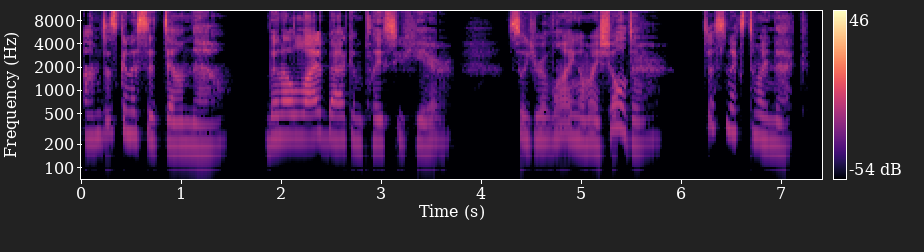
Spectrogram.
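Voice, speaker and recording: A woman voicing a kindly young giant dragon girl in an ASMR roleplay, speaking in a soft, coaxing, reassuring and slightly bashful way. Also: fairly high pitch, a little slow, creaky, no echo. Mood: tender, caring.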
